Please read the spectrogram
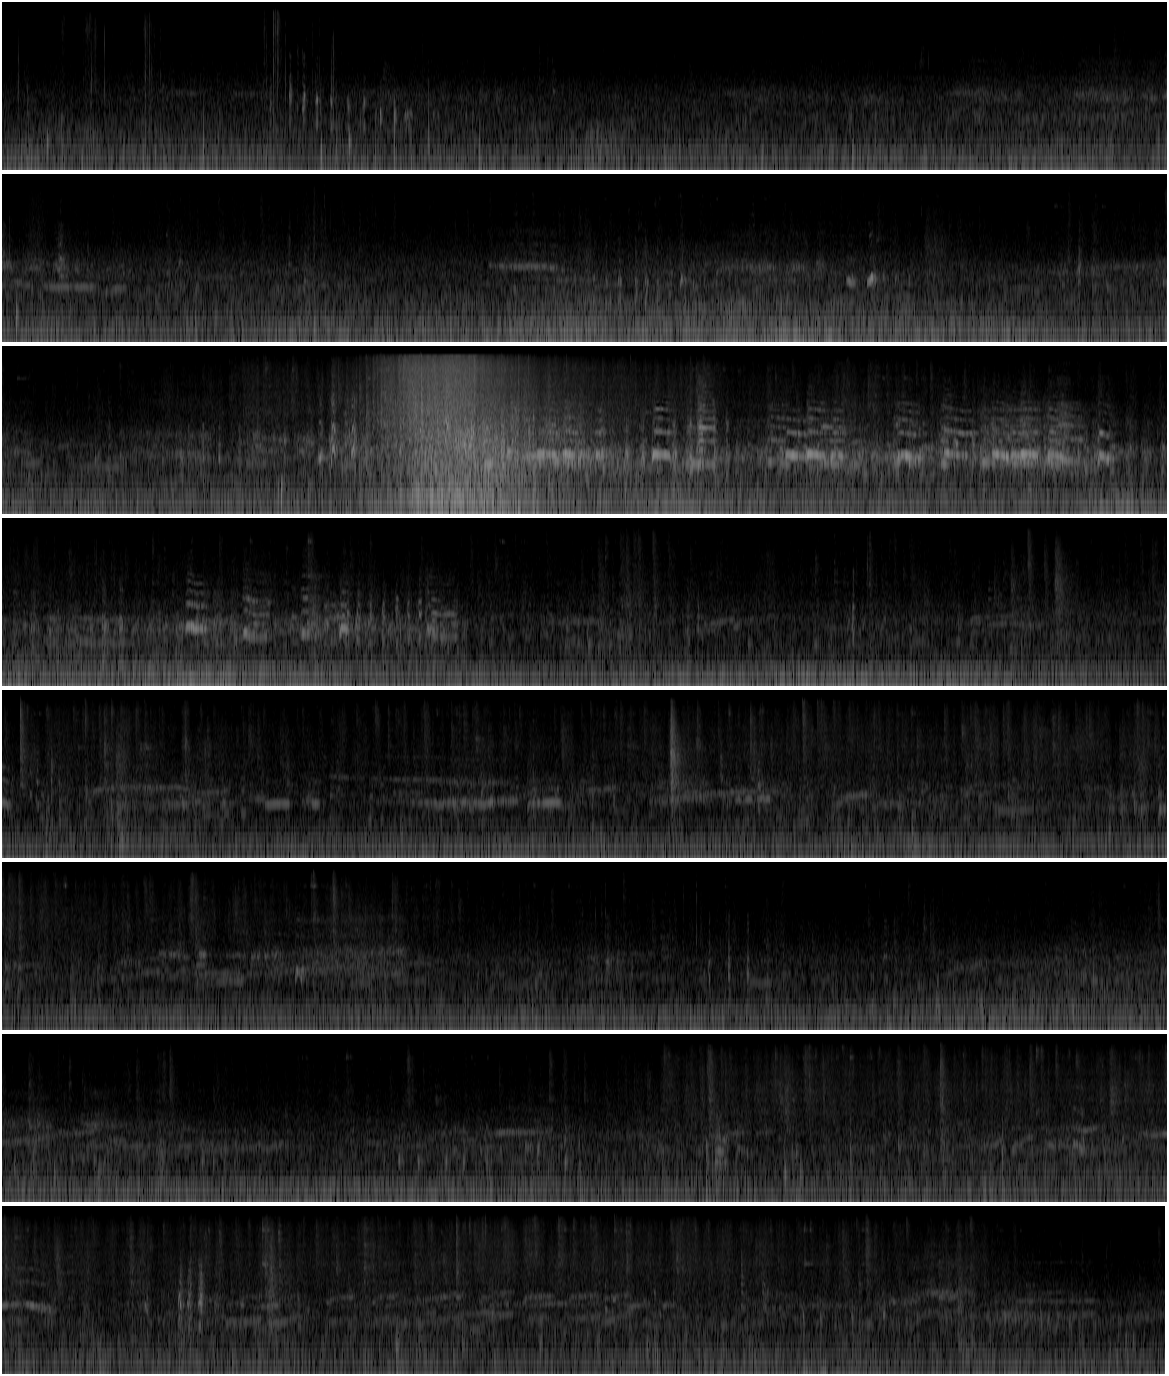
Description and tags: chicken run
A farm of free running chicken. First quest, then suddenly scarred. They get quiet again. Scratching sound from inside the barn.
